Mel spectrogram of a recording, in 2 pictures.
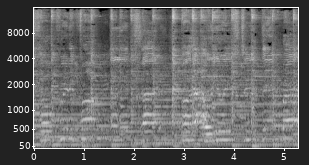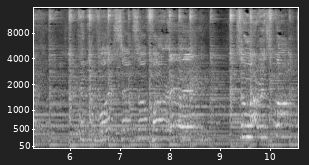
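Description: Live rock band music: a man singing over a strummed acoustic guitar, the music continuous and loud throughout.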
